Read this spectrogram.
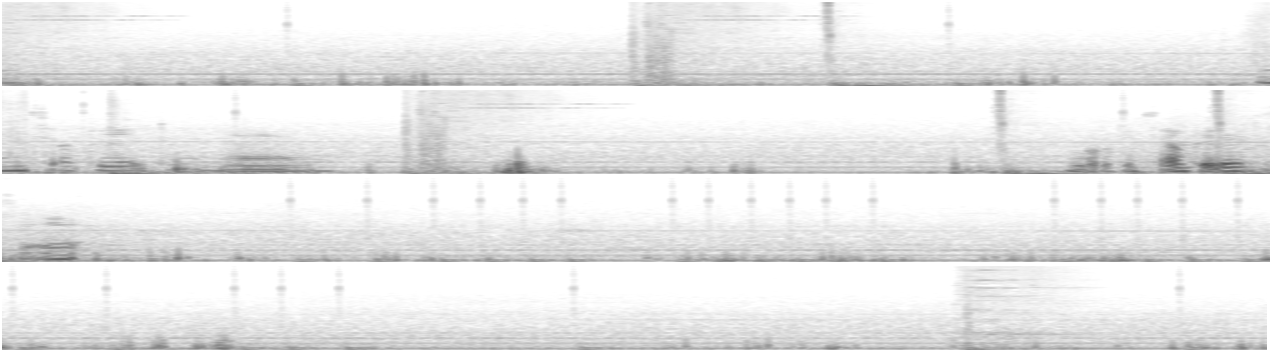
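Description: Short whooshes sound as menus open and close.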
